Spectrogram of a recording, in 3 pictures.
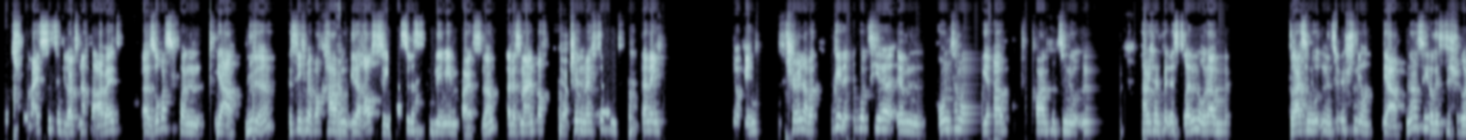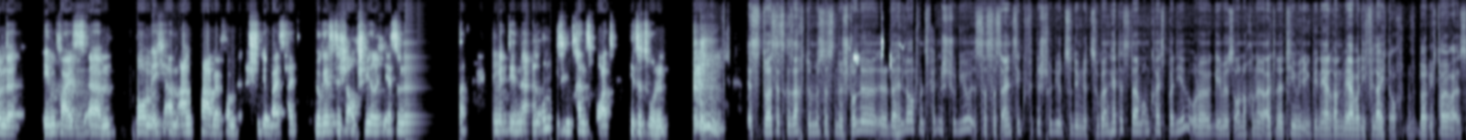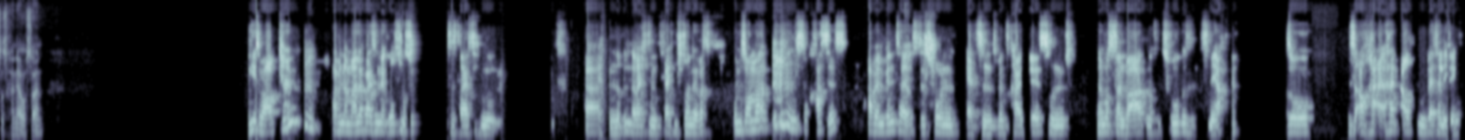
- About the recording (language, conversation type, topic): German, advice, Wann und warum empfindest du Angst oder Scham, ins Fitnessstudio zu gehen?
- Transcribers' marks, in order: other background noise; distorted speech; unintelligible speech; static; unintelligible speech; throat clearing; bird; unintelligible speech; unintelligible speech; unintelligible speech; throat clearing; unintelligible speech; unintelligible speech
